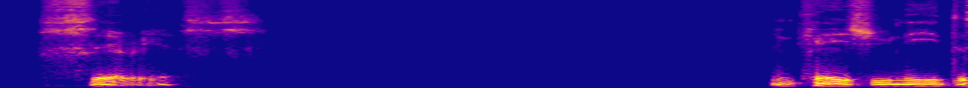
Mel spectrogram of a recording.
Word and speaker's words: Sirius: the heavens and seeing Sirius as some of us pronounce it Cyrus in its constellation the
